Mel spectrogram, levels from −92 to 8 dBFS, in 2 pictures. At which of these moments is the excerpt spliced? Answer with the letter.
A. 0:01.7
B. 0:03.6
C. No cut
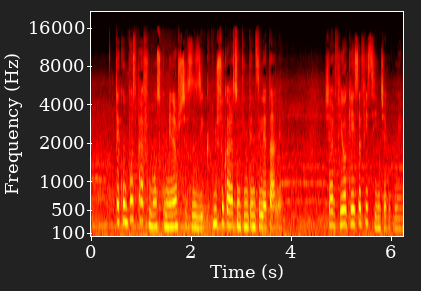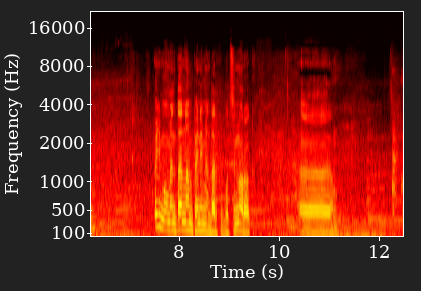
C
